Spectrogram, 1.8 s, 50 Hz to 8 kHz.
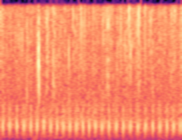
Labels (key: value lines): label: biophony, rattle
recorder: SoundTrap 500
